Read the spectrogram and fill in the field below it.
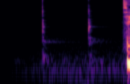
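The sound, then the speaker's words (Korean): A pendulum clock ticks three times at a steady pace, each sharp tick ringing briefly with a faint metallic tone; the final tick sounds louder than the first two. “째깍, 째깍. 다시 괴종식의 목소리가 커졌다. 시간이 지나가는 소리다.”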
